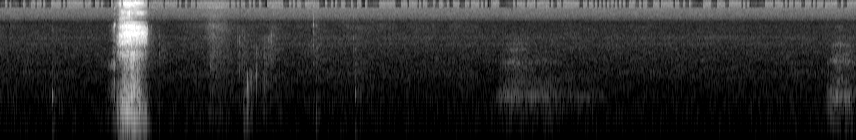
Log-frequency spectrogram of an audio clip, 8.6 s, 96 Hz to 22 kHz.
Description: I woke up at 3am with a stupidly blocked nose and it was givibg me headache so I induced some sneezes to ease the pressure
